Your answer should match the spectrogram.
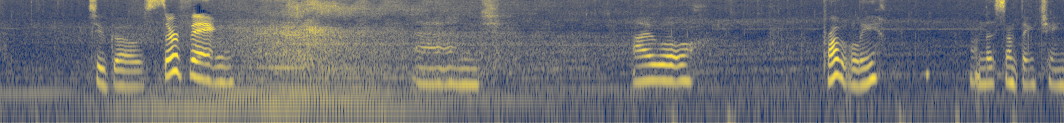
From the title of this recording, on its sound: Live from the beach in Bali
